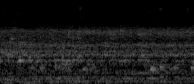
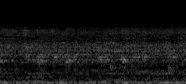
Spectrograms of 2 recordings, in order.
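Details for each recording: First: Toilet dripping and refilling by itself for months, tested with a Korky Universal Ultra 2" flapper: a constant hiss and trickle of water into the bowl that never stops; the chain is stuck underneath the flapper, so it won't seal. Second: Toilet tank refilling after a flush while the owner suspects a leak at the old Fluidmaster flapper (to be replaced with a Korky Universal Ultra 2"). Steady, gentle hiss and trickle with even flow and no gurgle or squeal; a normal refill.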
